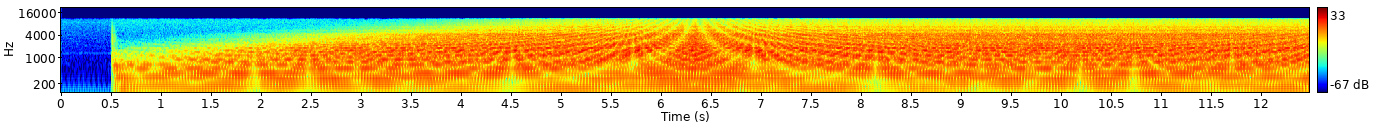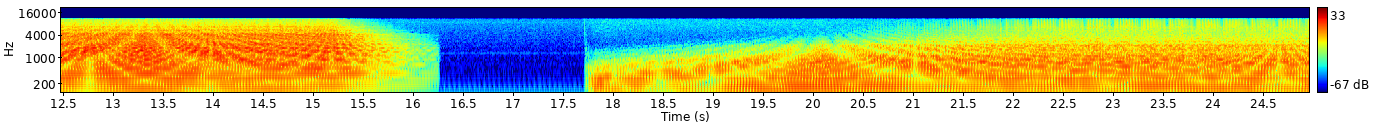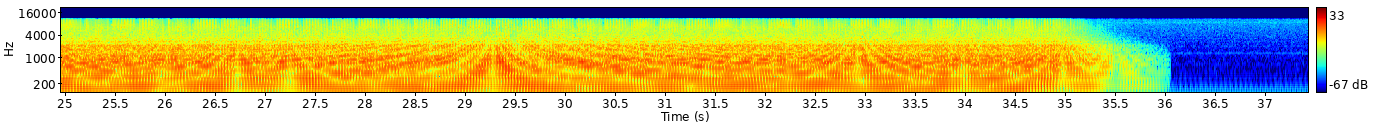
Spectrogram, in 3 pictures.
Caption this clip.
2 synthesised rising drone sweeps
analog, keyboard, multisampled, synthesised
